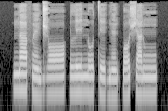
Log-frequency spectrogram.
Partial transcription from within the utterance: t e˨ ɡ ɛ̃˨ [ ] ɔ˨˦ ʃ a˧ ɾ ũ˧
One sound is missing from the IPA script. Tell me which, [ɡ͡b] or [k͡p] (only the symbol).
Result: k͡p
